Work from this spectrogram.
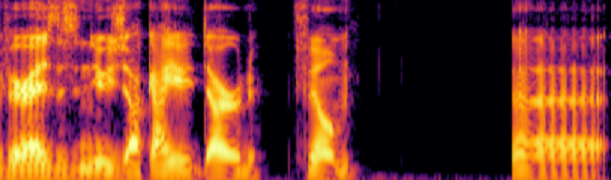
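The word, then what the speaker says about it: Audiard: this is new zc aard film uh or aard is how you say his name um I mean you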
